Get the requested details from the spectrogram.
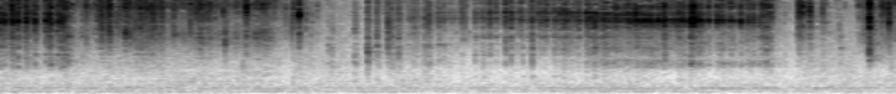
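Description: A hand-sized, rectangular, solid bar of black-and-white striped soap is held in the hands and scratched and crumbled at its top edge with long red-painted nails and fingertips, flaking off shavings. It makes a dense, bright, dry crumbling and scraping sound, with quick irregular crackles and an occasional sharper snap, almost all in the high range.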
